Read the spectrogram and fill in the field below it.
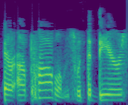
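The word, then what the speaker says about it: BEIR: a bad joke because the acronym is pronounced beer but it's be R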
